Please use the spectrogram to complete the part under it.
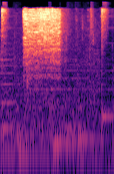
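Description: Two short hissing bursts of cooking spray onto a waffle cone maker grid, the first longer, with a quiet hum in the background.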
